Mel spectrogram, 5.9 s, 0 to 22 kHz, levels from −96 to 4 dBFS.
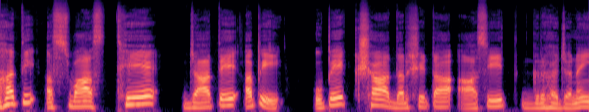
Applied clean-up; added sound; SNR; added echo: neural mask model Resemble Enhance denoiser.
